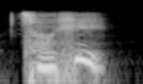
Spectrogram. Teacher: 자, 그 다음에 2번을 보세요. 2번은 의라는 이중모음이 자음 히읗을 가지고 있네요. 그러면 무조건 이로 발음하죠.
